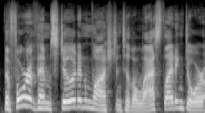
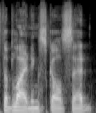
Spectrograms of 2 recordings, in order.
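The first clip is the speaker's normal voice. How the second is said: ordinary delivery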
